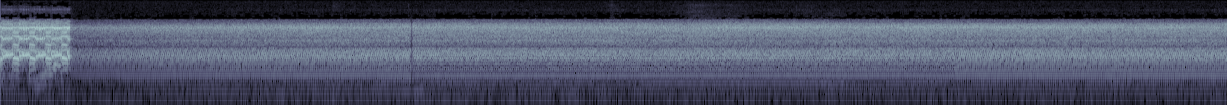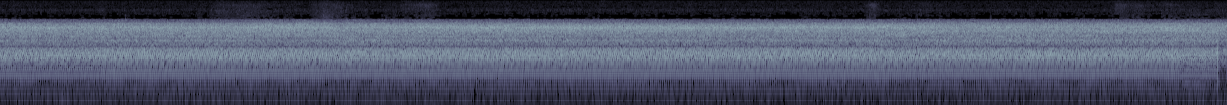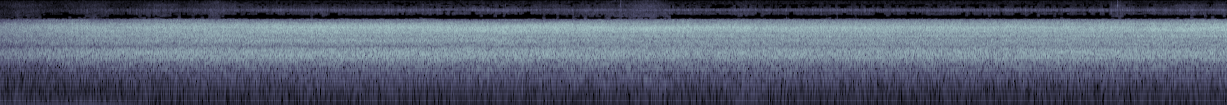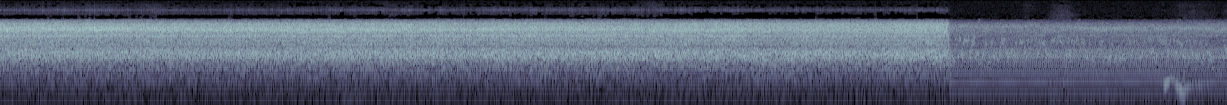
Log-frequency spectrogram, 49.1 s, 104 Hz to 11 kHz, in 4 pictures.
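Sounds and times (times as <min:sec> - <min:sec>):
radio static rushing: 0:00.0 - 0:00.7, 0:20.0 - 0:49.0
radio buzz of steady tones: 0:00.0 - 0:49.0.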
